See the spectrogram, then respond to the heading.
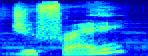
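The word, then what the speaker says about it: Giuffre: Now, I did not realize I have been saying her name incorrectly. It's Juay.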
